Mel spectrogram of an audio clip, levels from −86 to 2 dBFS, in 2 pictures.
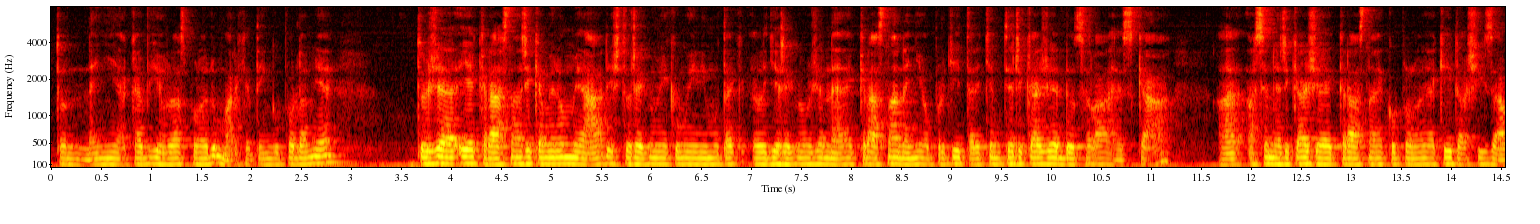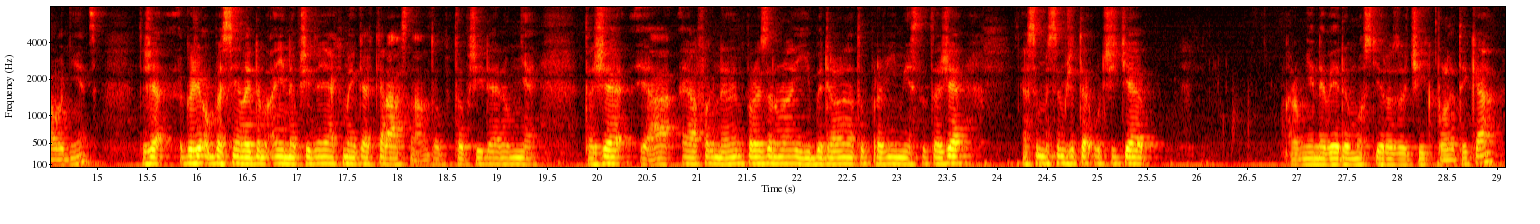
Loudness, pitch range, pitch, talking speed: -24 LUFS, 110-120 Hz, 115 Hz, 185 wpm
